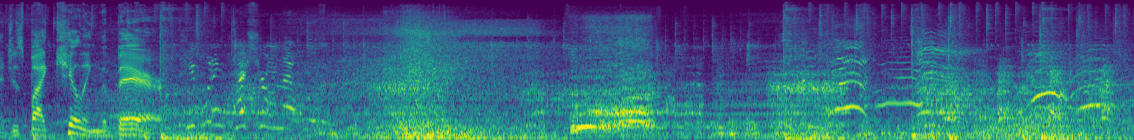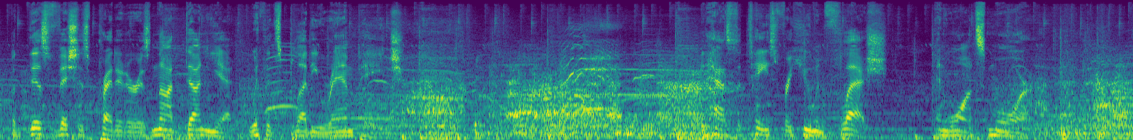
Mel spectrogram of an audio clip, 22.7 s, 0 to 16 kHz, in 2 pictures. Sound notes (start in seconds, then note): 0.0 voiceover; 5.1 bear growling; 8.6 yelling; 11.8 voiceover; 16.7 screaming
